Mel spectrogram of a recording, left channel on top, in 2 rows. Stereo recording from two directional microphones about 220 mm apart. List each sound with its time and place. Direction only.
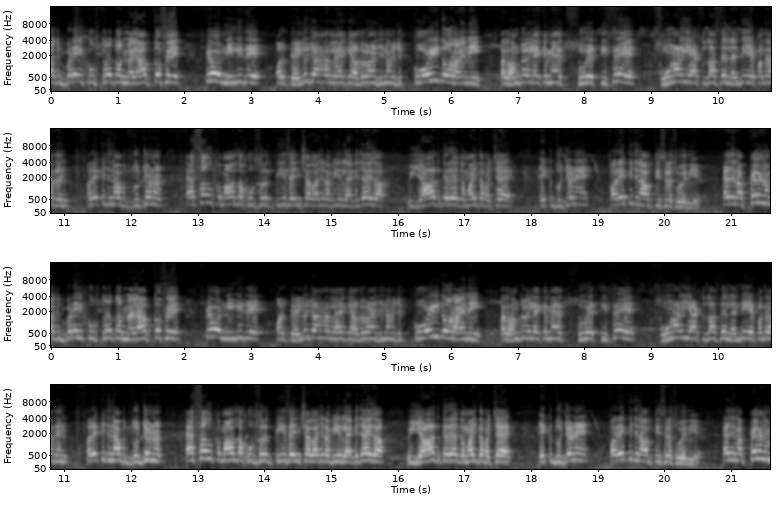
0.0 s a man's voice: 10° left (ahead or behind); by 10.7 s 15° right (ahead or behind)
10.7 s a man's voice: 30° right (ahead or behind)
